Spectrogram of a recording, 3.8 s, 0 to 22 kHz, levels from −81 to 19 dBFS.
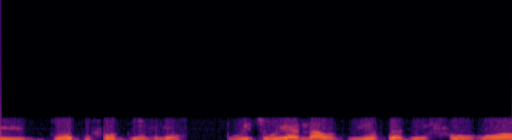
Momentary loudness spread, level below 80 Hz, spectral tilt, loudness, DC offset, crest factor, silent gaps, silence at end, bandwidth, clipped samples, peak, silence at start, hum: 9 LU; -78 dBFS; -5.5 dB/octave; -24 LUFS; under 0.1%; 16 dB; none; 0 s; 3.7 kHz; under 0.1%; -8 dBFS; 0 s; none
